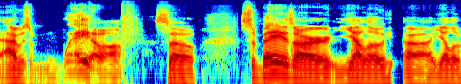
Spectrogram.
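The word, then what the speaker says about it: Sabé: So, her name is Sabay. Sabay. All right. I was way off. So, Sabay is our yellow uh yellow heroism, Queen Shadow,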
